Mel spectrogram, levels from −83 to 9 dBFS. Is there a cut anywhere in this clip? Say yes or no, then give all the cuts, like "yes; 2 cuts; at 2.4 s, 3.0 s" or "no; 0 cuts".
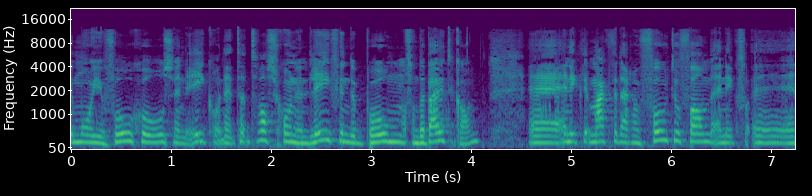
yes; 1 cut; at 3.3 s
